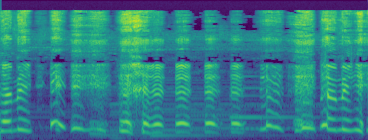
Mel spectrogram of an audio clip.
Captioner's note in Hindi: रोना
